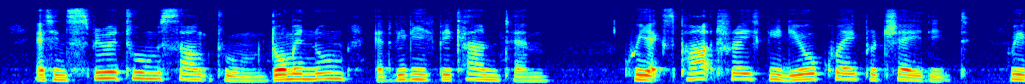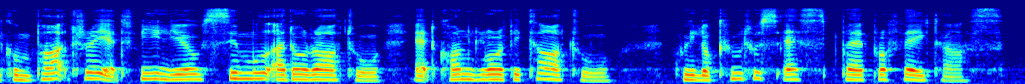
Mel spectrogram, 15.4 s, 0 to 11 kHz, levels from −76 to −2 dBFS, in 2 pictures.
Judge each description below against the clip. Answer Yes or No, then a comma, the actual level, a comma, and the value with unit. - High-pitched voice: Yes, high, 195 Hz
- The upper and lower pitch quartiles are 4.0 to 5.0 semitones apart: No, narrow, 2.5 semitones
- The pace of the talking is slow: Yes, slow, 100 wpm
